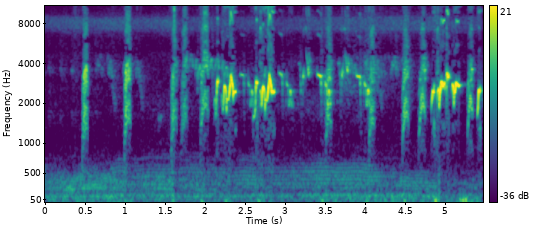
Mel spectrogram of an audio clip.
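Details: Sooty-headed bulbul, a lively bird: sparse clicks at first, then loose sequences of bright warbled chirps growing busier toward the end, over a steady high hiss.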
